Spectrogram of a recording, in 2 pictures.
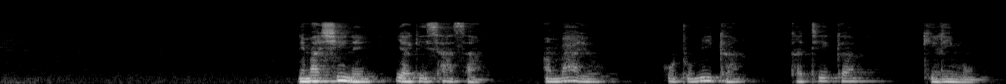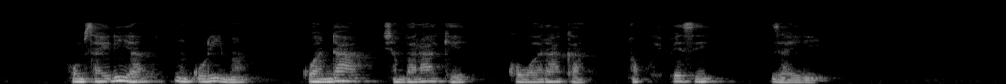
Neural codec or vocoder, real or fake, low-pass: none; real; 7.2 kHz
